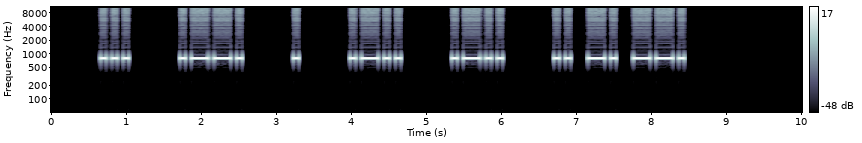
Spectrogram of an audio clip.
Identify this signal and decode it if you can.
Morse code, heard as a keyed tone, about 16 wpm, 800 Hz. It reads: S P E L L ING
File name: Special INGs-mp3s / Special INGs-mp3s / SlowToFaster ing @15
